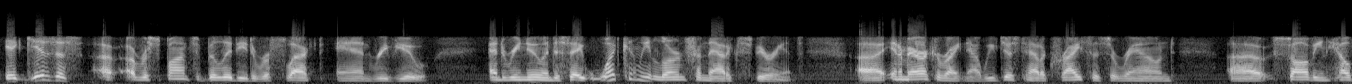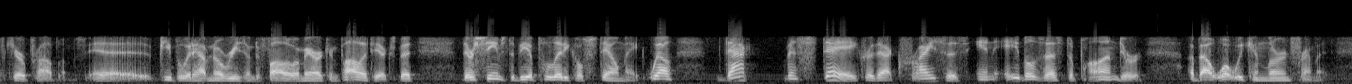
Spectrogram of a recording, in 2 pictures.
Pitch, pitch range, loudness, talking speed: 110 Hz, 95-115 Hz, -16 LUFS, 165 wpm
